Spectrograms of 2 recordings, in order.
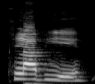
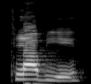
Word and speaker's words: clavier: We do not pronounce the R in IER. Instead, it has the A sound. Papier, papier, which means paper. Clavier, which means keyboard. Clavier, clavier.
